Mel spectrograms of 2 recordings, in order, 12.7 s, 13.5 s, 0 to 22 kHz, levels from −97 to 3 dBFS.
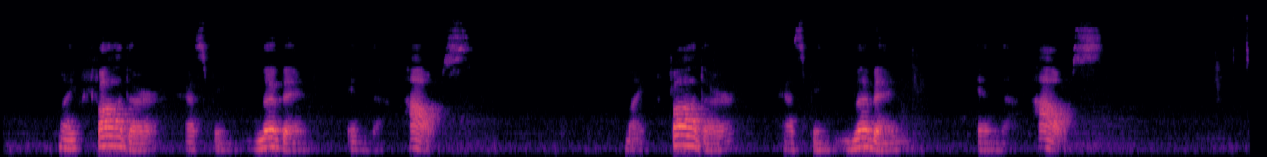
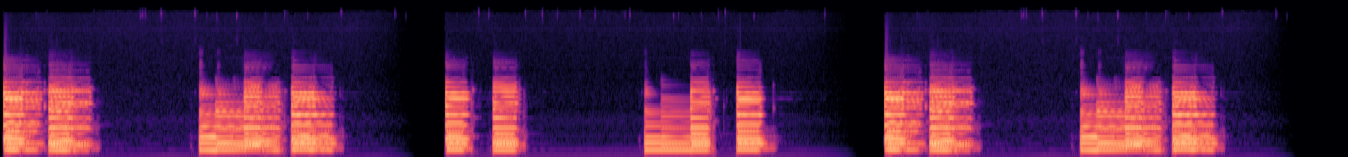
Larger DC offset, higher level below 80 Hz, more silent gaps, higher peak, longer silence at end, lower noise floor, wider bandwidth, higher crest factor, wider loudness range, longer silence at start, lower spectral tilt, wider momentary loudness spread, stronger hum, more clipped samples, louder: neither; second, -90 dBFS vs -64 dBFS; neither; second, -22 dBFS vs 0 dBFS; first, 1.7 s vs 1.3 s; second, -81 dBFS vs -89 dBFS; first, 12 kHz vs 6 kHz; about the same, 22 dB vs 18 dB; first, 9 LU vs 3 LU; first, 0.6 s vs 0.05 s; second, -5.5 dB/octave vs -9 dB/octave; first, 22 LU vs 12 LU; neither; neither; second, -40 LUFS vs -17 LUFS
